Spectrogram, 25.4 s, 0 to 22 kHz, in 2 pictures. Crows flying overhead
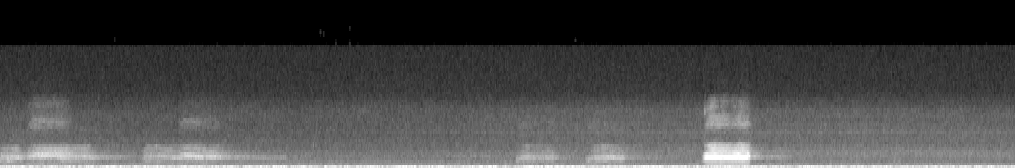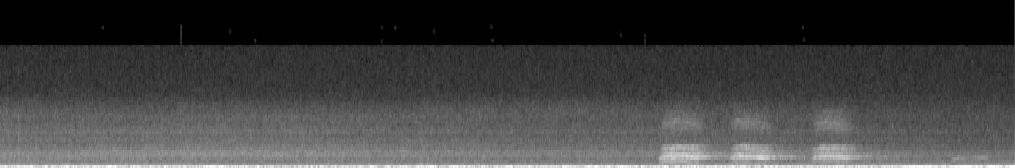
0.0 3.7, 6.4 10.0, 20.8 25.3

